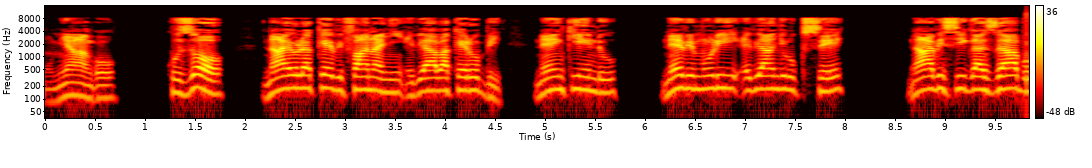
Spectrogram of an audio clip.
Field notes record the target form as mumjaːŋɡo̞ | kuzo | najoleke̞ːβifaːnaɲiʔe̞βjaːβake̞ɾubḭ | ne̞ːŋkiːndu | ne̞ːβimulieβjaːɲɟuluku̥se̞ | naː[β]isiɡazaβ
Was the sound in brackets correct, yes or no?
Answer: yes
